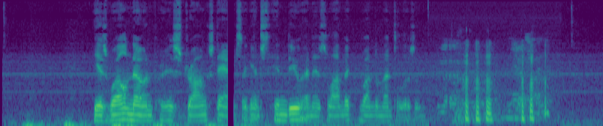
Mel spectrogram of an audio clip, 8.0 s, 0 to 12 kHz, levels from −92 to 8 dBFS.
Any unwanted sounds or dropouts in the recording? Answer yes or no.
yes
